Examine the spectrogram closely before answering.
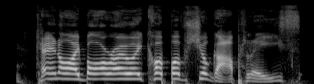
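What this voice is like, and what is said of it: Put-on British accent. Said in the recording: “That's the only British accent I know... I just imitate Vivian all the time... That was pretty good.”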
